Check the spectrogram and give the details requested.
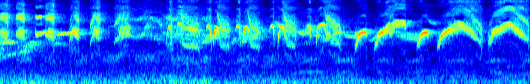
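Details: A Chinese hwamei's morning contest song, starting with buzzy, rough notes and moving into a series of loud arched whistles, each rising and falling, repeated roughly every half second.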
